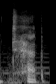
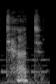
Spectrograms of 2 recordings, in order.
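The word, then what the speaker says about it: Tết: The reason why they sound so different is because Tet is derived from an older Chinese pronunciation of the same word.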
